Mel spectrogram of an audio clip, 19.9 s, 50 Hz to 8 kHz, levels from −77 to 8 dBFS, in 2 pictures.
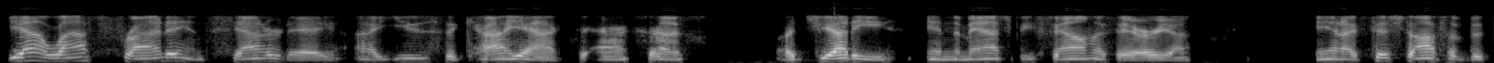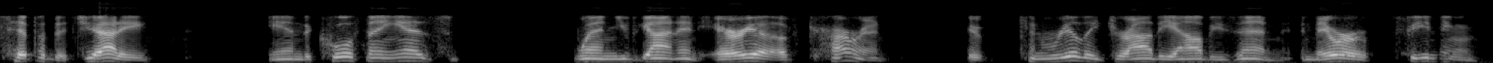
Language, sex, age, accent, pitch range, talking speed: English, male, 50-69, American, 120-160 Hz, 155 wpm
